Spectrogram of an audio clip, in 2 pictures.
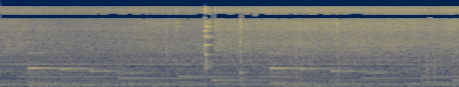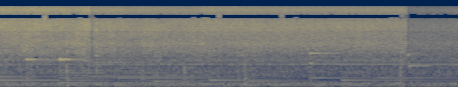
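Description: Squid, green peppers and onions sizzling as they stir-fry in a non-stick pan, with a wooden spatula stirring through them and one sharp click about two seconds in. Background music plays throughout.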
